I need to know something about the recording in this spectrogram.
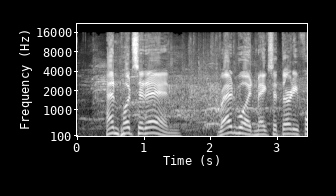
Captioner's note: crowd clapping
